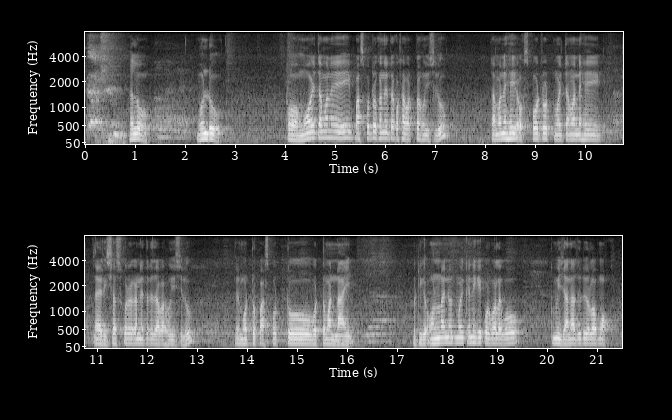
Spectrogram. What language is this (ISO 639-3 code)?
asm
